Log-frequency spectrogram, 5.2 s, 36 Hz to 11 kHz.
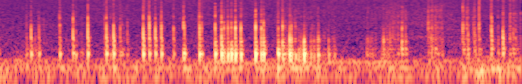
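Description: Fingertips and short nails rapidly tap and scratch the textured black plastic airbag cover on a car steering wheel, just below the emblem. The result is a quick run of soft, dull, hollow plastic clicks and brief scrapes around 285 Hz, each dying away almost instantly over a faint low background rumble.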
